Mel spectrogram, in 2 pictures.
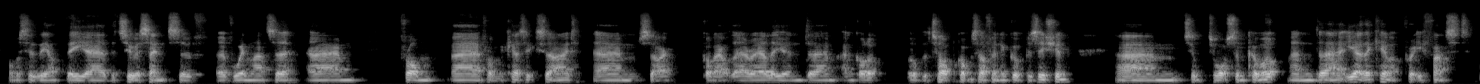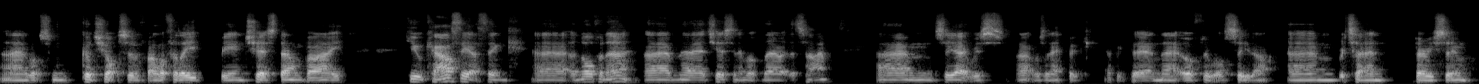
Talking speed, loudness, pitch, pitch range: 210 wpm, -25 LUFS, 100 Hz, 95-105 Hz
